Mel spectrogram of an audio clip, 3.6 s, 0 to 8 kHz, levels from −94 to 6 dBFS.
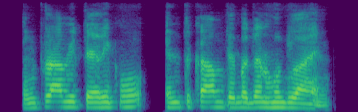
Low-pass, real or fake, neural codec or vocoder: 7.2 kHz; fake; codec, 44.1 kHz, 2.6 kbps, DAC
